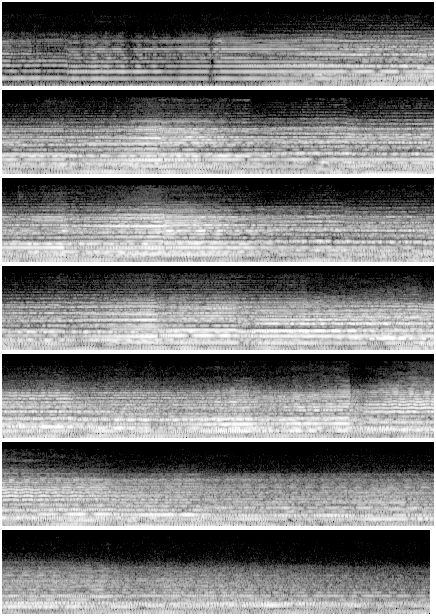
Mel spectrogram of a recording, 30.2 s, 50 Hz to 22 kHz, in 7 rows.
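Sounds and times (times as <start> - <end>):
strings overlay: 0.0 - 30.1.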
